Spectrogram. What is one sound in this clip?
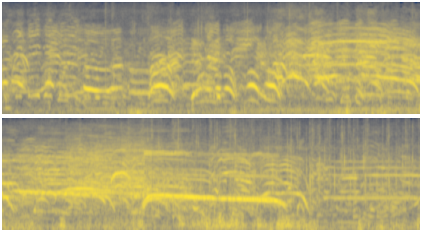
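A crowd of spectators cheers and shouts excitedly outdoors.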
